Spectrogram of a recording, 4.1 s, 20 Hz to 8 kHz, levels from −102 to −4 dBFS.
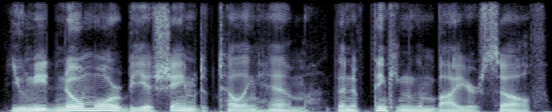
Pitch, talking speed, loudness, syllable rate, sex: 110 Hz, 215 wpm, -20 LUFS, 5.3 syllables/s, male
